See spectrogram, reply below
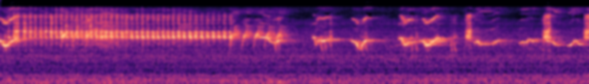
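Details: A steady buzzing rattle for over two seconds opens this Oriental magpie-robin masteran song, followed by a string of bright V-shaped whistles and high chirps.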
